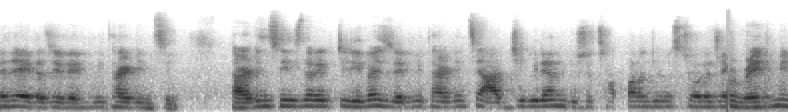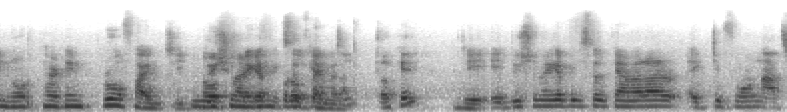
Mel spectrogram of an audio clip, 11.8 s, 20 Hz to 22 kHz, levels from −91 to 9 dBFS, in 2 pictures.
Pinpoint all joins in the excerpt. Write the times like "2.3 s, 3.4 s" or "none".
5.5 s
